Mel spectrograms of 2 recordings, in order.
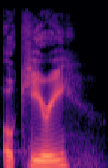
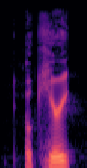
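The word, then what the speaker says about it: Okereke: Quiddipay, Grover Stewart, DeForest Buckner, Yannick Ngakoue, Darius Leonard, Bobby Okiri. Sorry, I said that wrong. Okiri. Thank you.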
